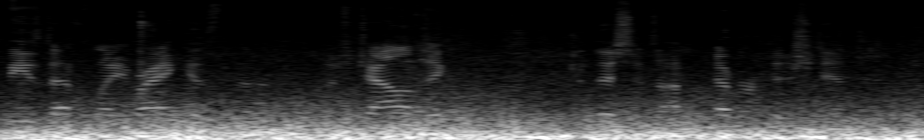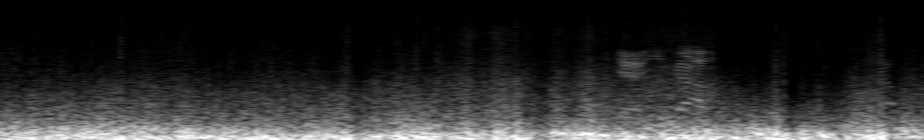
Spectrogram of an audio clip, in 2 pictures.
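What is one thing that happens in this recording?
A man talks loudly over the wind.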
